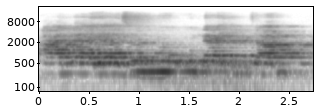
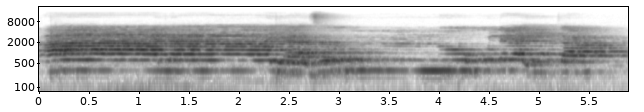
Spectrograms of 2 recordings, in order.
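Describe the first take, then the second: First: The vowel in 'la' is cut short. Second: The vowel in 'la' is stretched overly long. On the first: "jangan dibaca" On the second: "atau dipanjang dibaca"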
